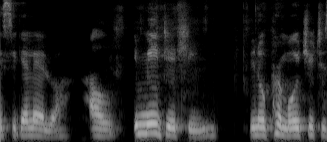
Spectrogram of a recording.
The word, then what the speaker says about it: Sikelelwa: But we want to know from you, how do you describe yourself, and who is Sikelelwa?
